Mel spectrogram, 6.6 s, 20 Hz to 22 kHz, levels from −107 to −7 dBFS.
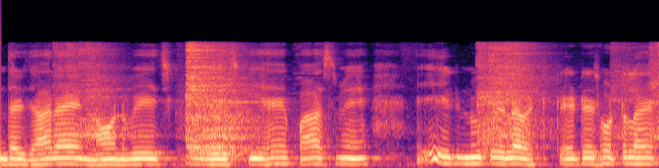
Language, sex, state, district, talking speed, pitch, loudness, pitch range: Hindi, male, Rajasthan, Jaipur, 110 wpm, 130 Hz, -16 LUFS, 125-135 Hz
